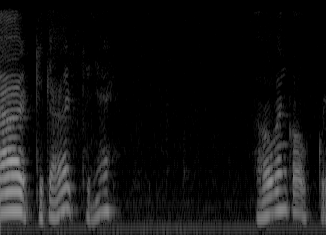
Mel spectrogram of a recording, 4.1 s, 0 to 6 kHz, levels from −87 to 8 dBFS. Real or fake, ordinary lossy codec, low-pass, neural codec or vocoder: real; none; 5.4 kHz; none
